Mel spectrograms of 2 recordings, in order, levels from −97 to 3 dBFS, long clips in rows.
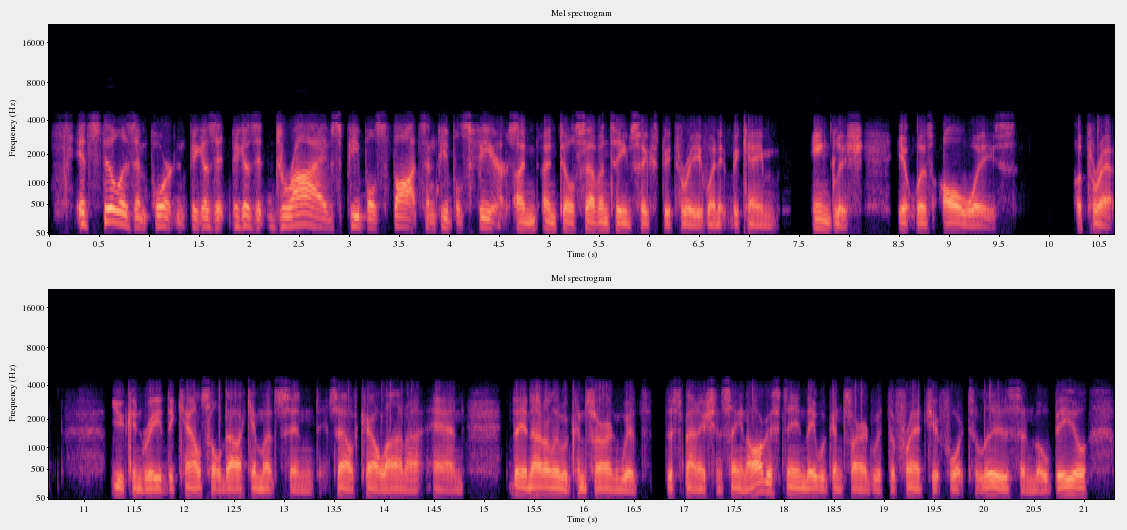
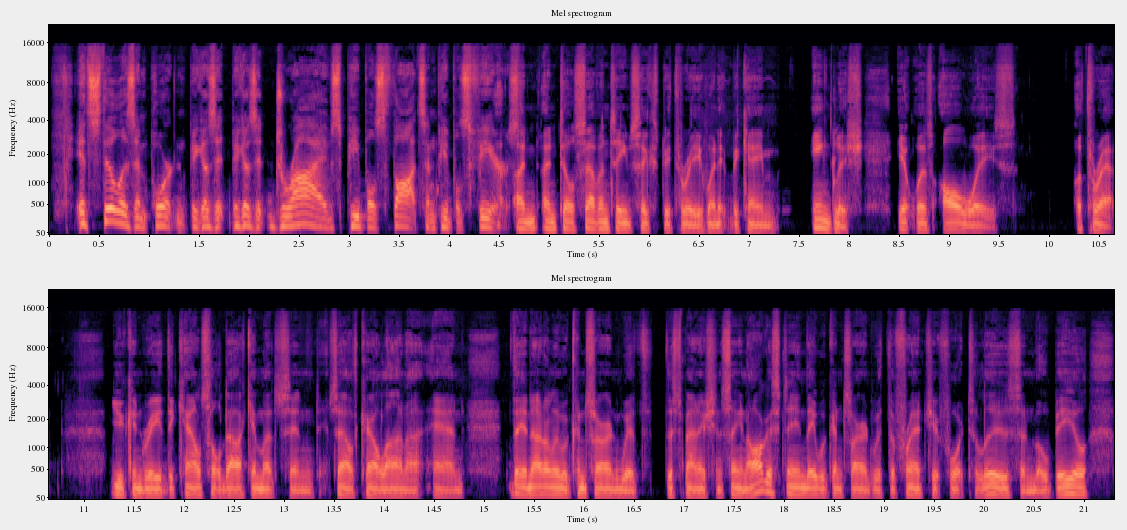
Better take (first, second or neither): second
